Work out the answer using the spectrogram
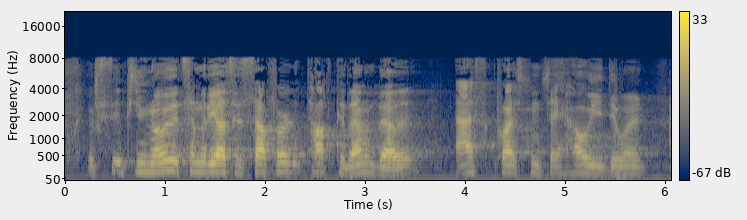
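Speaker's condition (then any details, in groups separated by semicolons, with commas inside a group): Cerebral palsy; affects movement and speech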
